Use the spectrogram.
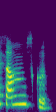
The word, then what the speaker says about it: संस्कृत: जैसे संस्कृत में ही देखिए, कोई संस्कृत कहेगा, कोई संस्कृत नकार का उच्चारण करते हैं, लेकिन वो है संस्कृत, वो ऐसा सिर्फ वहां पर आवाज आना चाहिए ऐसे, क्योंकि वहां सकार है आगे, और सकार कोई वर्गीय व्यंजन नहीं है।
